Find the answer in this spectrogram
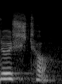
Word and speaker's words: জ্যৈষ্ঠ: উচ্চারণ যদি ভুল করো তুমি লিখবেও ভুল, তাহলে উচ্চারণ হচ্ছে জ্যৈষ্ঠ।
